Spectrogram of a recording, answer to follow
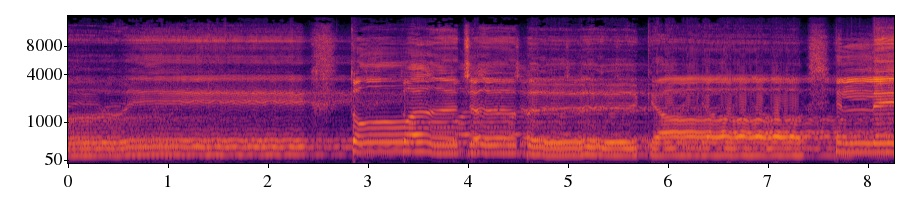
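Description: A man singing a naat into a microphone in long, drawn-out melismatic phrases over a steady low drone. There is a brief pause for breath about three seconds in, after which the line starts again.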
